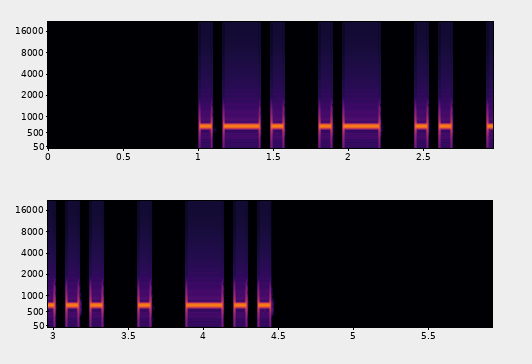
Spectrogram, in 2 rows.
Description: Morse code, heard as a keyed tone, about 15 wpm, 700 Hz. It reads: RAISED
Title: ED Suffix - Top 100 Words with Base Words 15wpm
